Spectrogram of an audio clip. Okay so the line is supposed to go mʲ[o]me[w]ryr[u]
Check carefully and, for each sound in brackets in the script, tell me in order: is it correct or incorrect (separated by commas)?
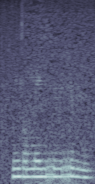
correct, incorrect, incorrect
